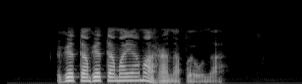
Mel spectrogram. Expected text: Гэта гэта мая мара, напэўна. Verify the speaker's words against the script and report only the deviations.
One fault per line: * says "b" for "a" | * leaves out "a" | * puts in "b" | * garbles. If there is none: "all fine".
all fine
